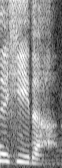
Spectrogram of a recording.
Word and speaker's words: Nahida: Oh yeah, I'm Nahida.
